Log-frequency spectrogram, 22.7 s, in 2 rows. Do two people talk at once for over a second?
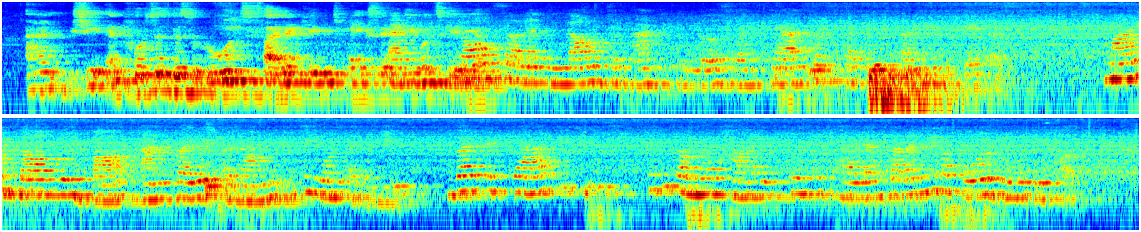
Yes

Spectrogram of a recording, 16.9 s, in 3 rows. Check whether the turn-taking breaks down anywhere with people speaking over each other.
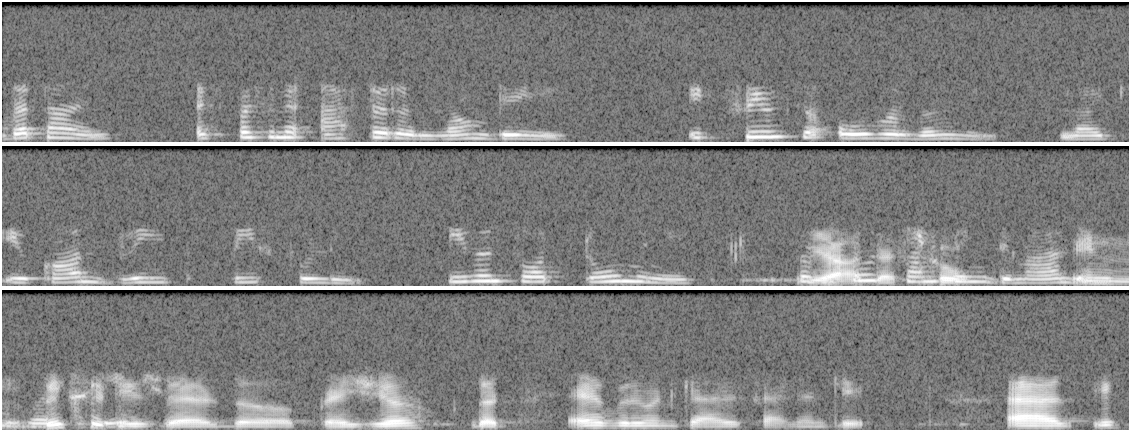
Yes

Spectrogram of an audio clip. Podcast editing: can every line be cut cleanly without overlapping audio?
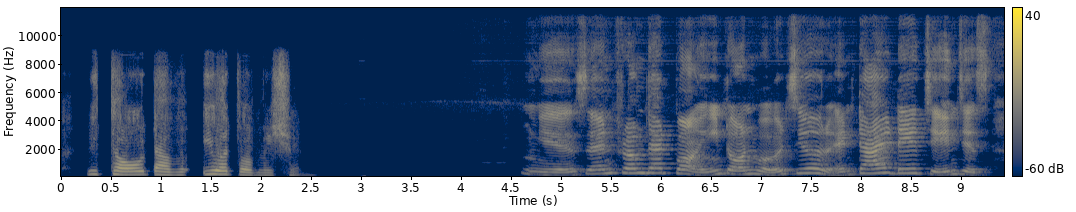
Yes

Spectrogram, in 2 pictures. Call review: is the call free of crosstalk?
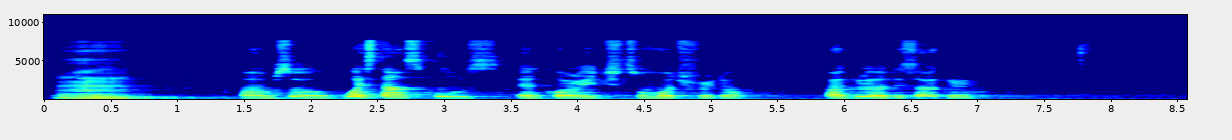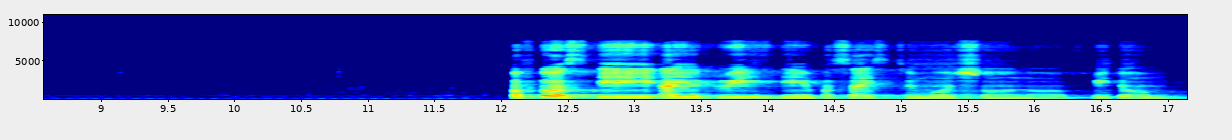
Yes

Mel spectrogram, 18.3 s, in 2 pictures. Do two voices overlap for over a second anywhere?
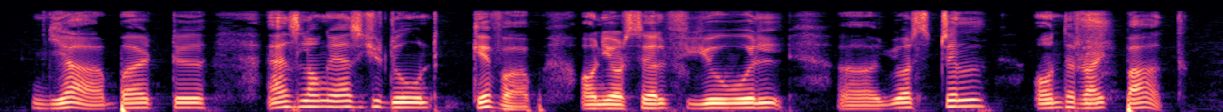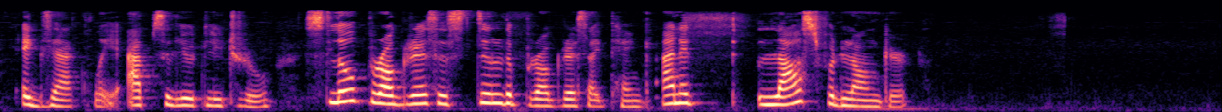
No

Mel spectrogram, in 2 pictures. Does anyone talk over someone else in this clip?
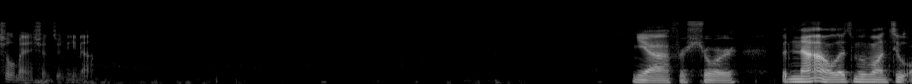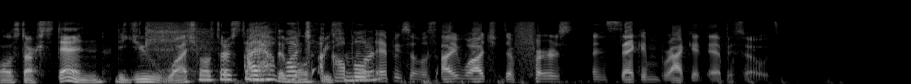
Yes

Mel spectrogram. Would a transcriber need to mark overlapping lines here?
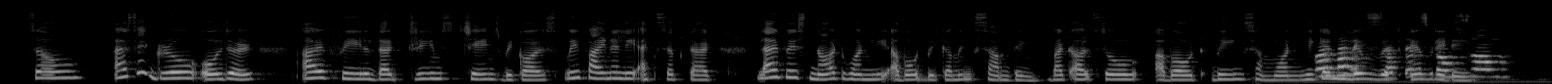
Yes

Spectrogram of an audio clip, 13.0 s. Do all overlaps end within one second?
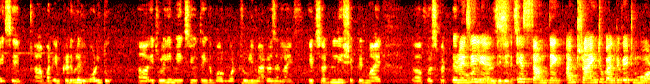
No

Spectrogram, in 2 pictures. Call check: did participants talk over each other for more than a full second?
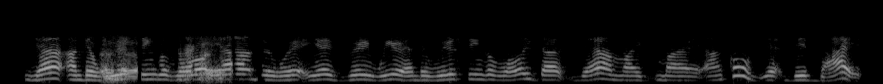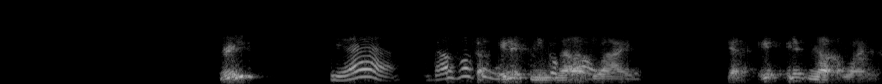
Yes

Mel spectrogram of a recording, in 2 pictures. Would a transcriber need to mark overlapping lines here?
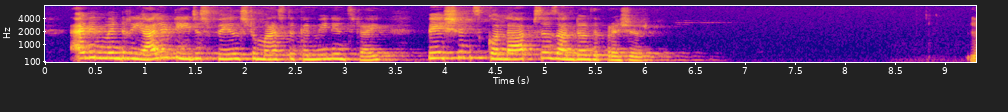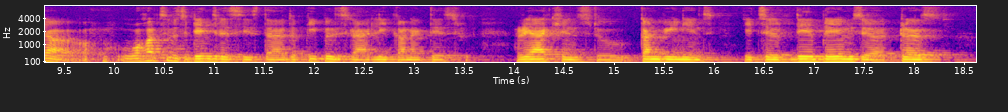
No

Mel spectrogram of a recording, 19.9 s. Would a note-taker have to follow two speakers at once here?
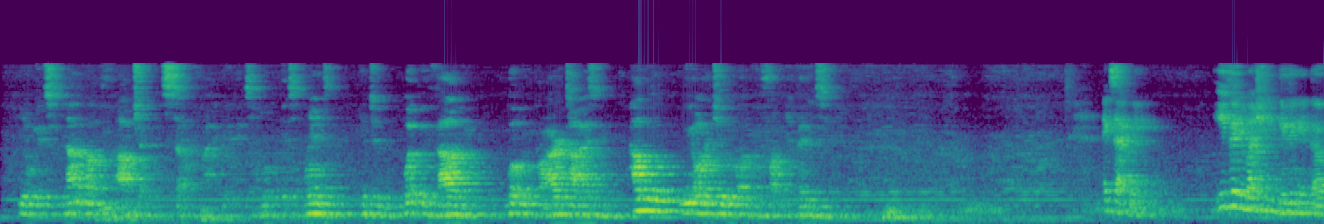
No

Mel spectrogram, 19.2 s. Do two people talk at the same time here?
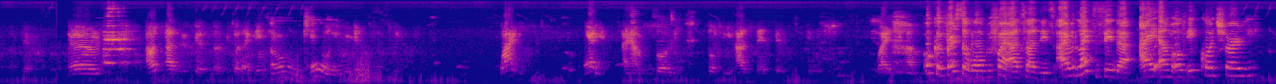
Yes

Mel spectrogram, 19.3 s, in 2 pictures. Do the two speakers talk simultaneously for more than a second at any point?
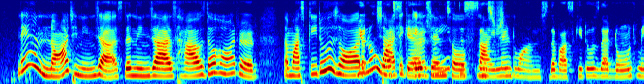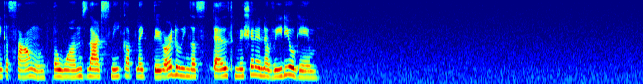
Yes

